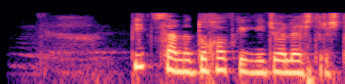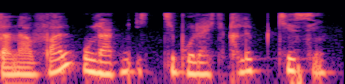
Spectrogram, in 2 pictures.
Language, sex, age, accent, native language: Uzbek, female, 18-24, Farg'ona, Uzbek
